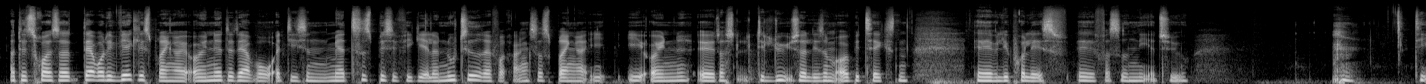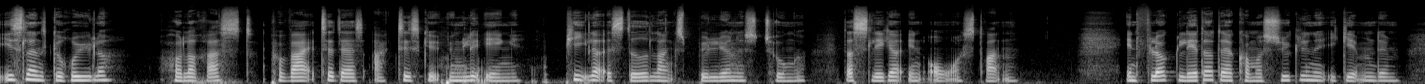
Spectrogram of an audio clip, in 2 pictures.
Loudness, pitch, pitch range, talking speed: -17 LUFS, 175 Hz, 165-190 Hz, 160 wpm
